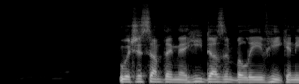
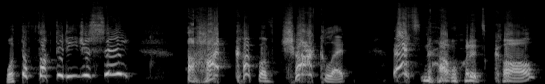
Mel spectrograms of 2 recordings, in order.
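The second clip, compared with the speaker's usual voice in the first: high, incredulous mock outrage. Recalling rewinding the movie, high outraged disbelief. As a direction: sputter in disbelief at the TV. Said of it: "And I was like".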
